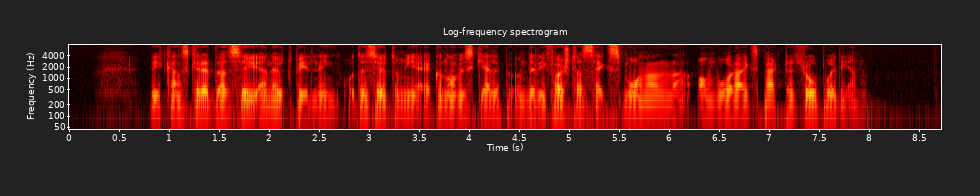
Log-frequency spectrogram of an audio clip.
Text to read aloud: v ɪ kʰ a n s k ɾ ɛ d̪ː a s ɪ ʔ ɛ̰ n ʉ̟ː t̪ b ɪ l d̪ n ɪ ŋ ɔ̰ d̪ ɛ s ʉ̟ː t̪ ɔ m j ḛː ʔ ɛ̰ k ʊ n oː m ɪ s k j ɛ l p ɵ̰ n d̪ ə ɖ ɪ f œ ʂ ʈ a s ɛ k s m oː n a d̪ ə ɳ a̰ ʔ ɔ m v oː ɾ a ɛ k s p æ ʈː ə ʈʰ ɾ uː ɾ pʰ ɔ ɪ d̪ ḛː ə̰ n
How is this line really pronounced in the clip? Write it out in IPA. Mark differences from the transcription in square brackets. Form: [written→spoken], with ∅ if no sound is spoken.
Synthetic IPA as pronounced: v ɪ kʰ a n s k ɾ ɛ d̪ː a s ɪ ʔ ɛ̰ n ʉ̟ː t̪ b ɪ l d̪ n ɪ ŋ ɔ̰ d̪ ɛ s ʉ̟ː t̪ ɔ m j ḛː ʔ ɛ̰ k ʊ n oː m ɪ s k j ɛ l p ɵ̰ n d̪ ə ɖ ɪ f œ ʂ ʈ a s ɛ k s m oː n a d̪ ə ɳ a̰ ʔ ɔ m v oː ɾ a ɛ k s p æ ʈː ə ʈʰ ɾ uː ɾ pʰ ɔ ɪ d̪ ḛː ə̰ n

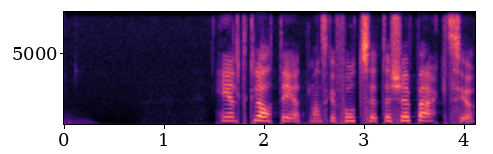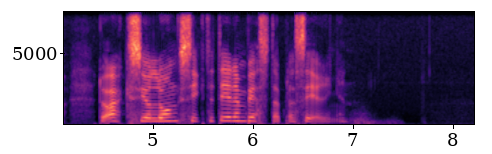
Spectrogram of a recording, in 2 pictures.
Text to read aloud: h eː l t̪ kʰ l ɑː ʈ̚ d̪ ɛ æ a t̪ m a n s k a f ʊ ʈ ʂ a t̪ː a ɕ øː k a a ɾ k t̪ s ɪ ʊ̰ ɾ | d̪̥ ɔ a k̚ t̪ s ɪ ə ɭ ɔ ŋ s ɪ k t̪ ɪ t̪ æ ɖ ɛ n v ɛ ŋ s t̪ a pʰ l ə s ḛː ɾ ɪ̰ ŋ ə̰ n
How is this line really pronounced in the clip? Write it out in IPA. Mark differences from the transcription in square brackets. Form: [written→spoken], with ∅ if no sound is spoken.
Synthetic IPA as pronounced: h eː l t̪ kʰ l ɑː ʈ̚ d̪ ɛ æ a t̪ m a n s k a f ʊ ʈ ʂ [a→ɛ] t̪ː a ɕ øː [k→p] a a [ɾ→∅] k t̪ s ɪ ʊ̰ ɾ | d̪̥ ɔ a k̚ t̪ s ɪ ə ɭ ɔ ŋ s ɪ k t̪ ɪ t̪ æ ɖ ɛ n [v→b] ɛ [ŋ→∅] s t̪ a pʰ l [ə→a] s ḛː ɾ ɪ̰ ŋ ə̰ n

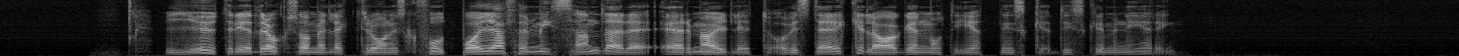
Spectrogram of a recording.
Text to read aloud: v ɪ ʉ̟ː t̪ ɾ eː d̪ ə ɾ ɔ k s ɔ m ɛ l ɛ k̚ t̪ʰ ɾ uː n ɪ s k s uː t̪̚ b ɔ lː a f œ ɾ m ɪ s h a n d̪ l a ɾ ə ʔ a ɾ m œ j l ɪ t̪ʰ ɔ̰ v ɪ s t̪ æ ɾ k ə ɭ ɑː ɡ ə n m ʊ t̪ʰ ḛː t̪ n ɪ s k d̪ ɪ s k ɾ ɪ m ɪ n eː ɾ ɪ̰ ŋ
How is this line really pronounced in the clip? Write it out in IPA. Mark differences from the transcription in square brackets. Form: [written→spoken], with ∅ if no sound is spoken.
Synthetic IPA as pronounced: v ɪ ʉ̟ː t̪ ɾ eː d̪ ə ɾ ɔ k s ɔ m ɛ l ɛ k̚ t̪ʰ ɾ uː n ɪ s k [s→f] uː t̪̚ b ɔ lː a f œ ɾ m ɪ s h a n d̪ l a ɾ ə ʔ [a→æ] ɾ m œ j l ɪ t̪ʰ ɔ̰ v ɪ s t̪ æ ɾ k ə ɭ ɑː ɡ ə n m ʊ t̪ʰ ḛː t̪ n ɪ s k d̪ ɪ s k ɾ ɪ m ɪ n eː ɾ ɪ̰ ŋ

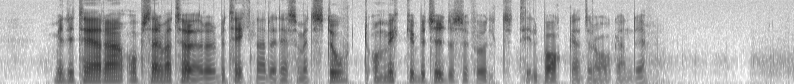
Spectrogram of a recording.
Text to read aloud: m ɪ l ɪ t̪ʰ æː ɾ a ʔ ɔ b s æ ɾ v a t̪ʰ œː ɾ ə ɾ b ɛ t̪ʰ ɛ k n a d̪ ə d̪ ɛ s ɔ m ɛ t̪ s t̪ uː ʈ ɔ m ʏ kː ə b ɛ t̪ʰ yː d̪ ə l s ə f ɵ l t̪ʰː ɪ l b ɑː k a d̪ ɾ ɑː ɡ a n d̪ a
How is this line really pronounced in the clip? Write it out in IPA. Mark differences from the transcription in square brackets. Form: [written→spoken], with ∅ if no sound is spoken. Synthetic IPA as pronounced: m ɪ l ɪ t̪ʰ æː ɾ a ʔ ɔ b s æ ɾ v a t̪ʰ œː ɾ ə ɾ b ɛ t̪ʰ ɛ k n a d̪ ə d̪ ɛ s ɔ m ɛ t̪ s t̪ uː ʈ ɔ m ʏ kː ə b ɛ t̪ʰ yː d̪ ə l s ə f ɵ l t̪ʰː ɪ l b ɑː k a d̪ ɾ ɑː ɡ a n d̪ [a→ə]

